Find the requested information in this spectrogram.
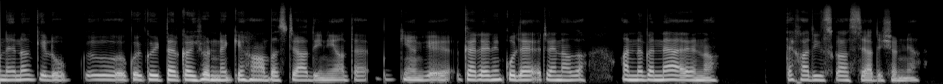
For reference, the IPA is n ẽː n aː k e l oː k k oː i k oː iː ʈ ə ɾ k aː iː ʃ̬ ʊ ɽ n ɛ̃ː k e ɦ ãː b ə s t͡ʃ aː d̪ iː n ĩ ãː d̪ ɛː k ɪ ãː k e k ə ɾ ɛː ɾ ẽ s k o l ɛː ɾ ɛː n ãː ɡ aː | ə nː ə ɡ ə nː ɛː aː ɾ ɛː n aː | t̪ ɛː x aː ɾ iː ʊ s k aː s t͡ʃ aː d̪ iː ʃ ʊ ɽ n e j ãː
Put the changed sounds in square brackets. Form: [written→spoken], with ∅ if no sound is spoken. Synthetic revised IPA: n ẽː n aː k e l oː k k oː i k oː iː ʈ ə ɾ k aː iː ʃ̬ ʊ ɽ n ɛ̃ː k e ɦ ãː b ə s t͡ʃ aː d̪ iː n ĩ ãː [d̪→t̪] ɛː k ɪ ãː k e k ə ɾ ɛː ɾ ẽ [s→∅] k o l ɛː ɾ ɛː n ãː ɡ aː | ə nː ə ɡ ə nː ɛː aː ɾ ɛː n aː | t̪ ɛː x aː [ɾ→l] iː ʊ s k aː s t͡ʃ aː d̪ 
